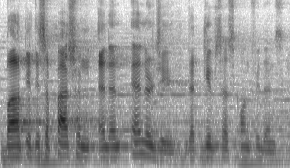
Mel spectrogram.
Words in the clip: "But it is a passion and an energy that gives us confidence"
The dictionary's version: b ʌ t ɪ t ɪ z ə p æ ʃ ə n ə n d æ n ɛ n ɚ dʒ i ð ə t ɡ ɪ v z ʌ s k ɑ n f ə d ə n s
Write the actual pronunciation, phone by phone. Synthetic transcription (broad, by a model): b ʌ t ɪ t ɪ s ə p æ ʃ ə n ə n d æ n ɛ n ɚ dʒ i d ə t ɡ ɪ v s ʌ s k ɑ n f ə d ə n s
